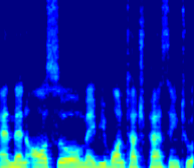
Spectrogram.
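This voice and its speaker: A man with a German accent and a fairly high voice, at a moderate pace, on a very clean recording with a silent background. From Germany. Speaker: esports gaming coach. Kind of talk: live gameplay commentary with chat Q&A. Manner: hesitant, with restarts and fillers.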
